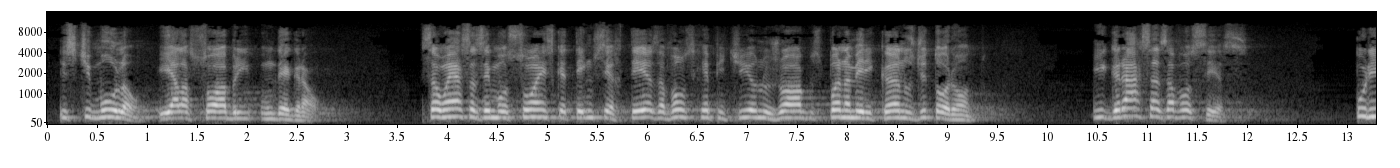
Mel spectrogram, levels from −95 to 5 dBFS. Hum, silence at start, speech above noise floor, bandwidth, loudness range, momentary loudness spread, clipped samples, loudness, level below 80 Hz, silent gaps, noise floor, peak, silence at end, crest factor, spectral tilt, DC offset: none; 0.15 s; 47 dB; 10.5 kHz; 6 LU; 11 LU; under 0.1%; -21 LUFS; -68 dBFS; none; -68 dBFS; -6 dBFS; 0 s; 16 dB; -5 dB/octave; under 0.1%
